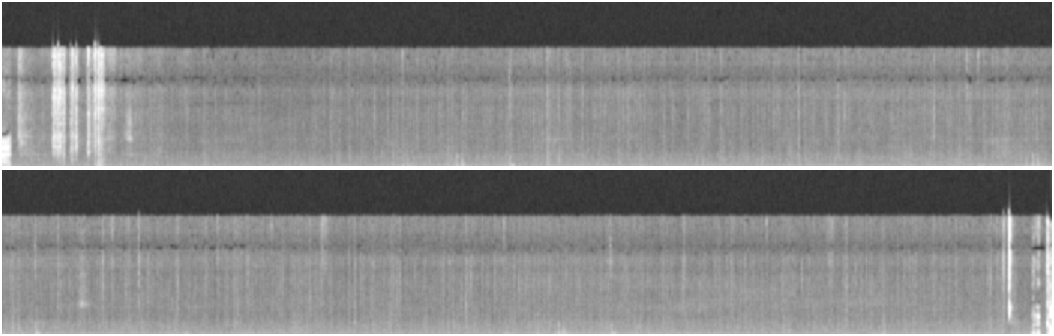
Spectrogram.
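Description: Low, steady rumble inside a stopped vehicle, swelling for several seconds at a time, with windshield wipers sweeping the glass now and then.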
